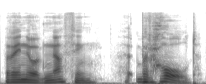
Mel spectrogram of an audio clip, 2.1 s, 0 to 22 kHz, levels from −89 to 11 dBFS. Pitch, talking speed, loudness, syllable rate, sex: 100 Hz, 205 wpm, -18 LUFS, 5.0 syllables/s, male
